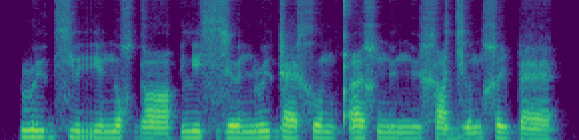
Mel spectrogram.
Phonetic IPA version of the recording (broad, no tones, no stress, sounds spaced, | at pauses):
ɭ y ɡ sʲ u rʲ ø n u χ ɡ ɑ | lʲ ø sʲ z ø n ɭ y ɡ æ x o n qʼ i χ ŋ y ŋ y x ɑ dʲ o n χ i p æ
